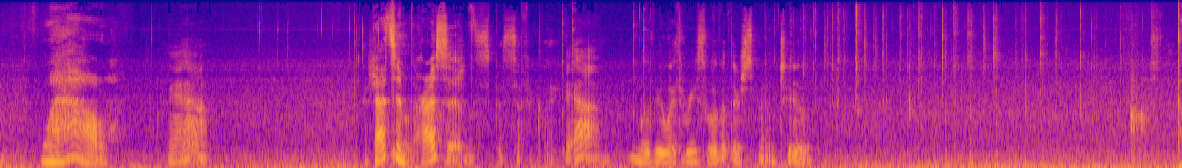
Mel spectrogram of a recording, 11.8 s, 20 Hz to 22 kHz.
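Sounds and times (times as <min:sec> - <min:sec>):
speech: 0:00.4 - 0:02.2, 0:03.7 - 0:08.4
typing on a computer keyboard: 0:06.3 - 0:11.8.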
